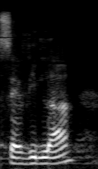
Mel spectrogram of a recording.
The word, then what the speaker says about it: Sevilla: ya kalau teman-teman prabaca Sevilla zevin Lite kalau di Spanyol tuh V dibaca B ya double l dibacanya ia tasydid jadi sedia ya saya biak Cordoba kurtubah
